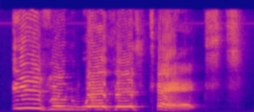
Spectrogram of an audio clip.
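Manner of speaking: very slow, each word weighed; slow emphatic. Shown as a demonstration. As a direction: press "even where there's text" slowly. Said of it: "repeated slowly for emphasis".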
